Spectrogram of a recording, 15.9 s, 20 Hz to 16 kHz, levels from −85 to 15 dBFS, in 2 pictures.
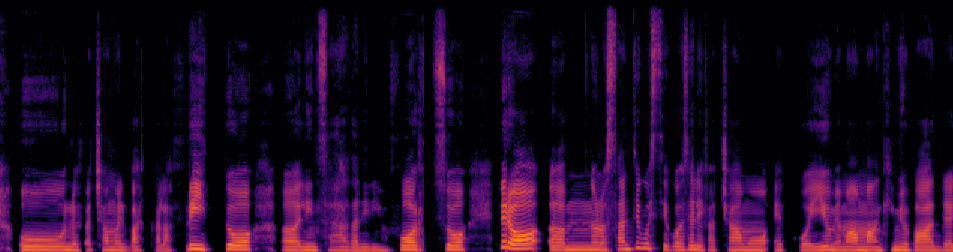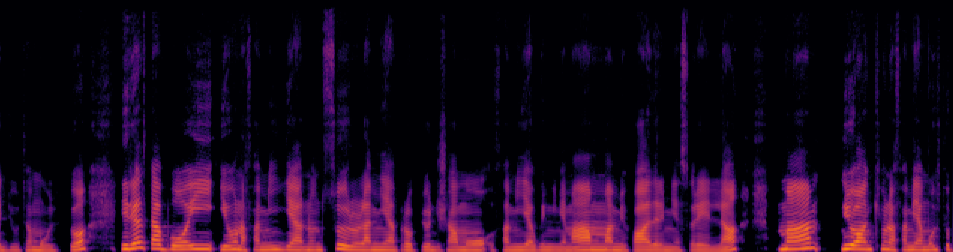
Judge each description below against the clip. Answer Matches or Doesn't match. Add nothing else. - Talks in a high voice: Matches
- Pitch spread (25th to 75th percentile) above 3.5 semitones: Matches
